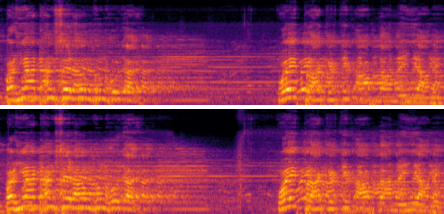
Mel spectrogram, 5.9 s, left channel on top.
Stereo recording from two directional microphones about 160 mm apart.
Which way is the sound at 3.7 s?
30° left (ahead or behind).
